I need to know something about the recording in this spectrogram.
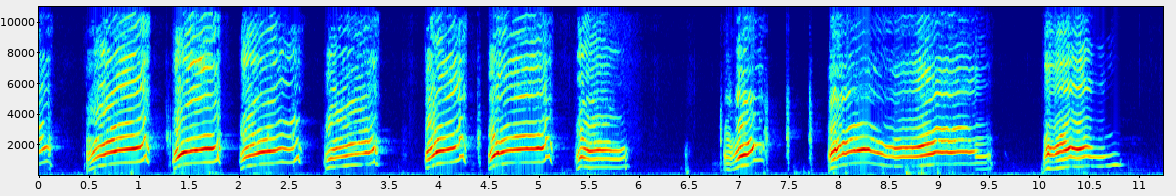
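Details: Puppies of the dogs Sunsim and Joy whimper in a series of high, harmonic whines that rise and then fall. About a dozen cries come in bursts, some drawn out and wavering, with brief silent gaps between.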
